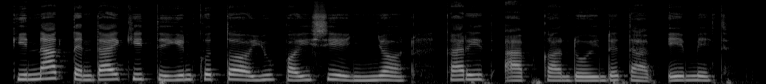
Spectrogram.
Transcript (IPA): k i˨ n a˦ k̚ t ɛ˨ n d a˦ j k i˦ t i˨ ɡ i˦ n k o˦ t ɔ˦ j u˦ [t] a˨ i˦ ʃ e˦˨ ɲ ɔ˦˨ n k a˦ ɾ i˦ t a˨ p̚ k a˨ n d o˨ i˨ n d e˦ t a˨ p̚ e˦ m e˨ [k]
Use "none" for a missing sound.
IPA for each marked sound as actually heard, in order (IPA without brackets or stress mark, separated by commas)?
p, t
